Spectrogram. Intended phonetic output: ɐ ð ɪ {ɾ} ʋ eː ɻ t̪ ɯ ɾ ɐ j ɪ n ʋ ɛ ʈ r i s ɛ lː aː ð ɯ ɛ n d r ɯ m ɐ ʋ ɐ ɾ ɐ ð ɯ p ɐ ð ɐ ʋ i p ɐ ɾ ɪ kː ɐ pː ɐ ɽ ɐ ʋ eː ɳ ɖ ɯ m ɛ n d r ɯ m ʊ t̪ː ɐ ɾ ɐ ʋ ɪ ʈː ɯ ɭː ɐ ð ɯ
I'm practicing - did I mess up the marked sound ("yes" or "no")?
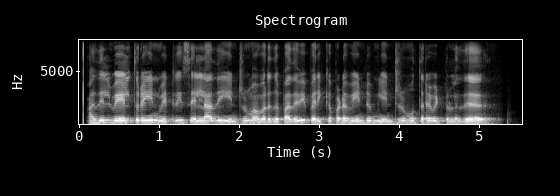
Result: yes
